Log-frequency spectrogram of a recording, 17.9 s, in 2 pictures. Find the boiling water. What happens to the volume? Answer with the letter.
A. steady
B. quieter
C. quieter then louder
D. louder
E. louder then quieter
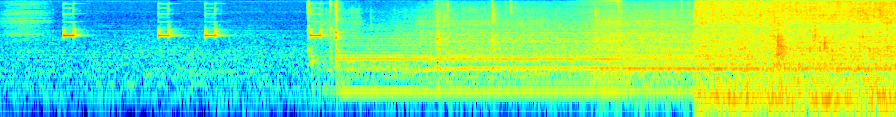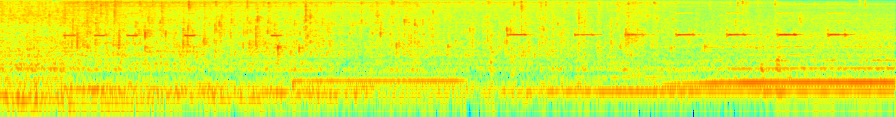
B.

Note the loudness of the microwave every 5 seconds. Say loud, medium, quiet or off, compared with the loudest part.
quiet, medium, medium, loud.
